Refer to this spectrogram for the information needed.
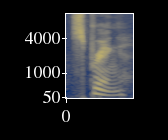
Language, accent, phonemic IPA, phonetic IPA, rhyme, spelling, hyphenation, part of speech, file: English, General American, /ˈspɹɪŋ/, [ˈspɹʷɪŋ], -ɪŋ, spring, spring, verb / noun, En-us-spring.ogg
- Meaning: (verb) 1. To move or burst forth 2. To move or burst forth.: To appear 3. To move or burst forth.: To grow, to sprout 4. To move or burst forth.: To grow, to sprout.: To mature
